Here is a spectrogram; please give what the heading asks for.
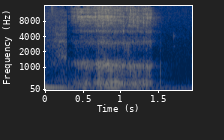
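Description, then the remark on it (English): A loud, drawn-out sip of coffee (Costa Rican Hacienda Sonora, a natural catuai from the Good Coffee Cartel), a slurping, airy rush lasting about a second, followed by a faint click and quiet; no one speaks. “Oh, that was a loud sip of coffee.”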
